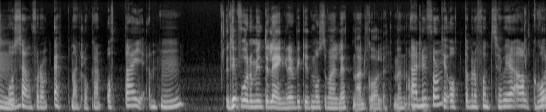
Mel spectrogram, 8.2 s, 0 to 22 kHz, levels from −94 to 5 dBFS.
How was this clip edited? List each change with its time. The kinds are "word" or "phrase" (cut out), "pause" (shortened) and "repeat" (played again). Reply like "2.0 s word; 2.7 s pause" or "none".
5.5 s phrase; 6.6 s word

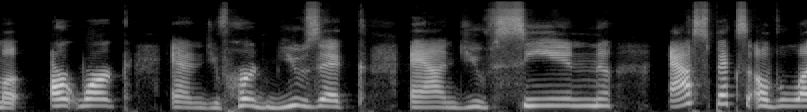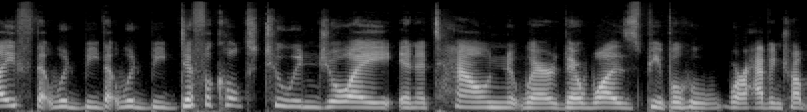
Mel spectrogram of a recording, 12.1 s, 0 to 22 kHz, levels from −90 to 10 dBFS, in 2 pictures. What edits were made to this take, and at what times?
6.8 s repeat

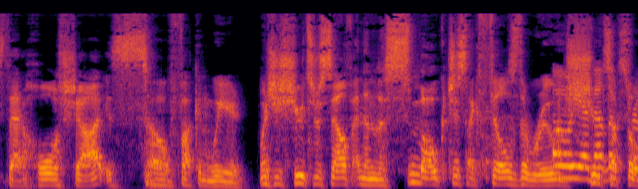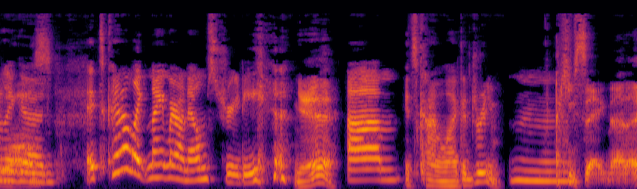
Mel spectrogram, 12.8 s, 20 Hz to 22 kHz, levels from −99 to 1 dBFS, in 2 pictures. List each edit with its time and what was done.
11.4 s pause

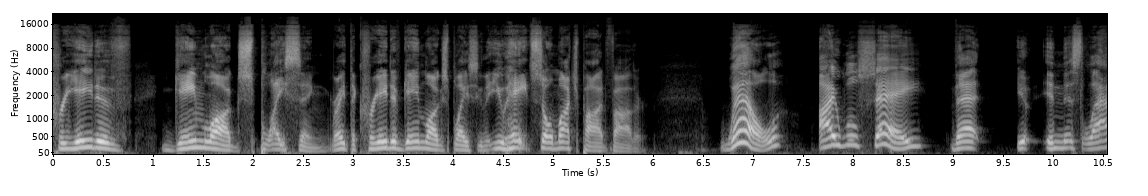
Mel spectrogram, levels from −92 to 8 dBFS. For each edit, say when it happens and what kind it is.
none

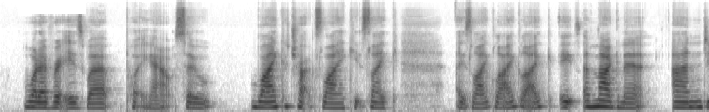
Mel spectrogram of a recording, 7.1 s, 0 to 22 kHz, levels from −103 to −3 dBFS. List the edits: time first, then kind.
none

